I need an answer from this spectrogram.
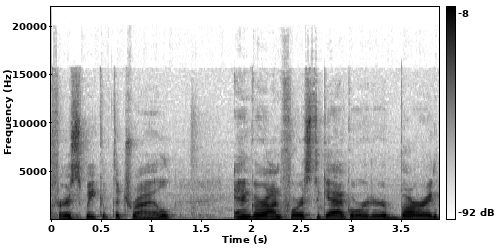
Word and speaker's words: Engoron: Pronounce. Whatever. Arthur Engoron.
